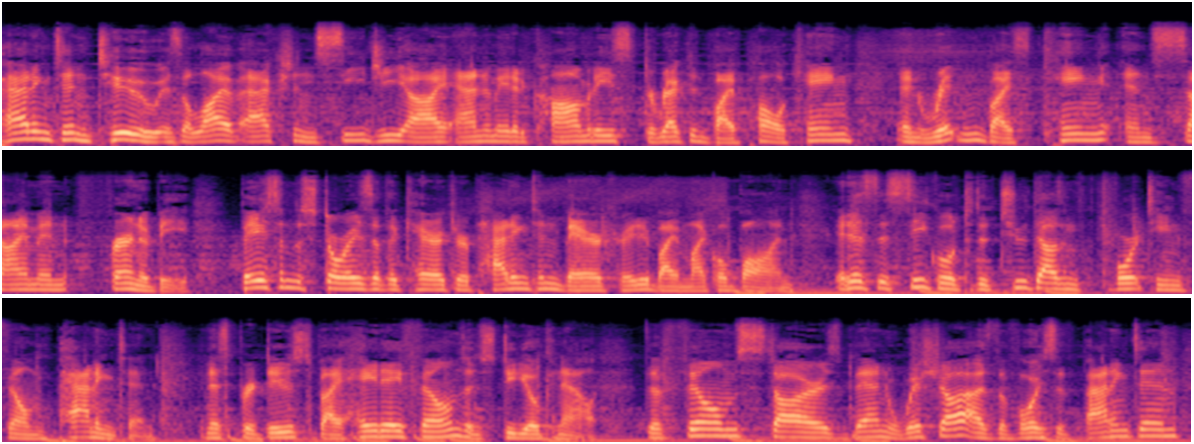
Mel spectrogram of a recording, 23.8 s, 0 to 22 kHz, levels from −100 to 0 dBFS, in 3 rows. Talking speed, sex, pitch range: 150 wpm, male, 120-160 Hz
